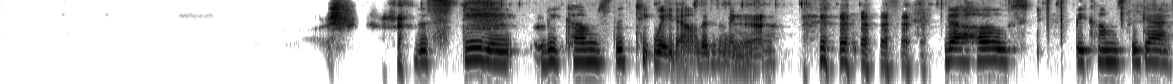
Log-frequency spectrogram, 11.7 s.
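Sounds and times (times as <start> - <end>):
yawn: 3.3 - 4.0
laughter: 3.3 - 5.1, 8.0 - 9.5
speech: 3.3 - 11.7.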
